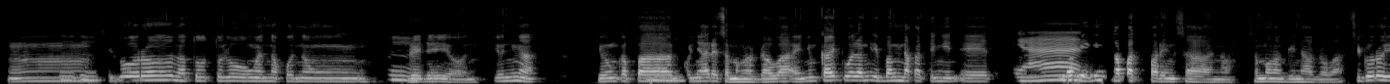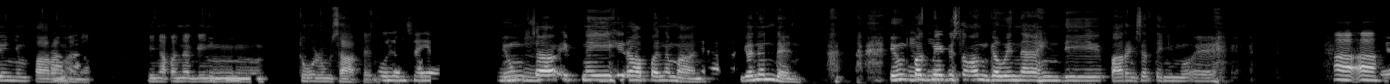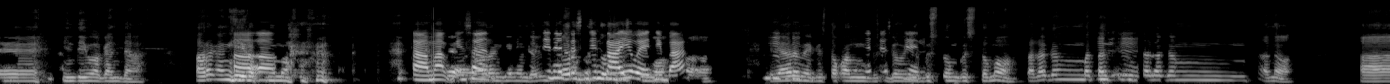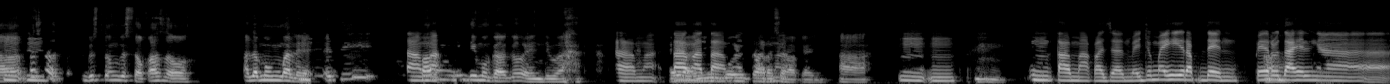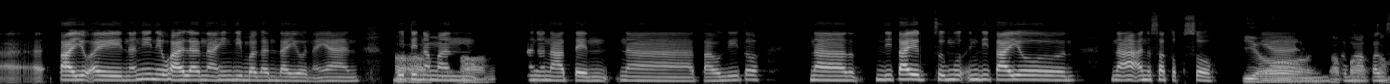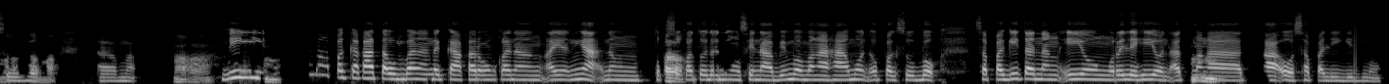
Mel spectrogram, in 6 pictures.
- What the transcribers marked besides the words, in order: static; mechanical hum; distorted speech; scoff; chuckle; laughing while speaking: "naman"; chuckle; chuckle
- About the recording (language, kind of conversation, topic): Filipino, unstructured, Paano nakaaapekto ang relihiyon sa pang-araw-araw mong buhay?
